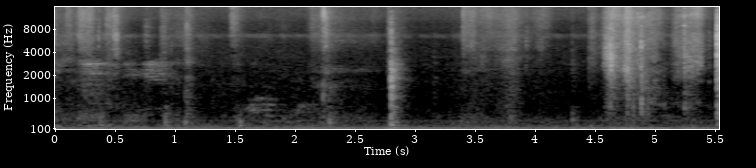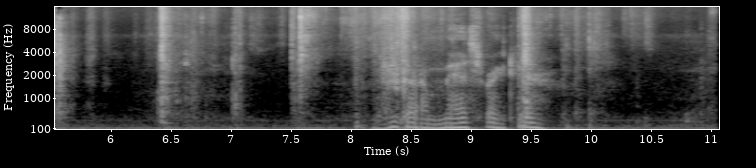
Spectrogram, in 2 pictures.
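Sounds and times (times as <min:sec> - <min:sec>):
paper rustling: 0:03.5 - 0:10.6.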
